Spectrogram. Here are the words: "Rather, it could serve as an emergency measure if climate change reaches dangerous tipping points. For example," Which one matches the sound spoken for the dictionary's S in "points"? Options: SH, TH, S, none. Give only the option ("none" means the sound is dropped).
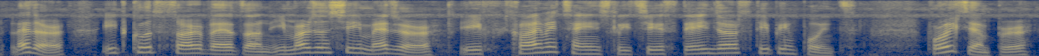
S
